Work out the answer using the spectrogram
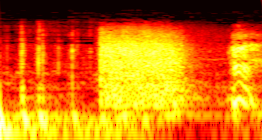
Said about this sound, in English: That was nice shooting, Cisco. You beat me to those chips.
